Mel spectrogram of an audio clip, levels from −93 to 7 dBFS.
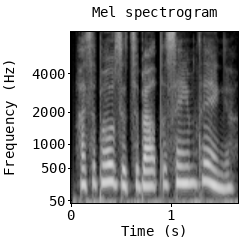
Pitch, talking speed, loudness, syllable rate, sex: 245 Hz, 250 wpm, -16 LUFS, 6.7 syllables/s, female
